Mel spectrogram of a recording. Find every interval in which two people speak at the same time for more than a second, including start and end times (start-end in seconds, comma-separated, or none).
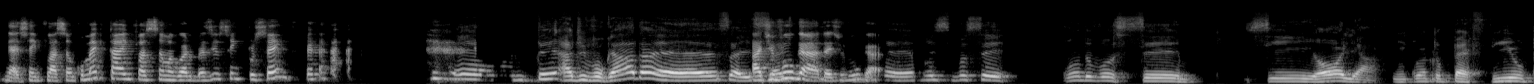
7.5-8.8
